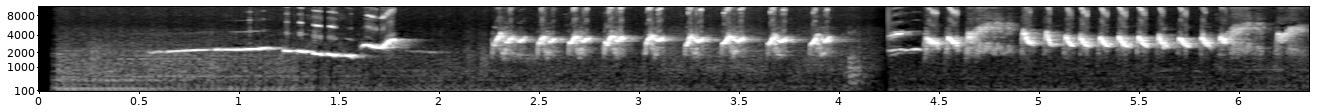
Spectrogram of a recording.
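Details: White-rumped shama song used to lure other shamas into singing: a long rising whistle, a few sliding notes, then fast trains of sharp repeated chips around mid-high pitch, broken by a short pause.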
